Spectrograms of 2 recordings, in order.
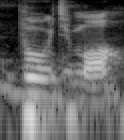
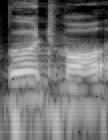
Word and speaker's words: Budmo: you mentioned the name of your book so pronounce it for us so that everybody can hear this the name is budmo budmo and what does budmo mean that means cheers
